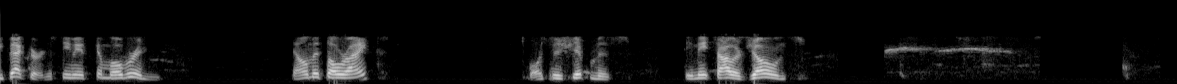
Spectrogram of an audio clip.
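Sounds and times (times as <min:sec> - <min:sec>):
speech: 0:00.0 - 0:01.7, 0:02.9 - 0:03.9, 0:05.3 - 0:08.1
referee's whistle blown for timeout: 0:08.9 - 0:10.3.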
